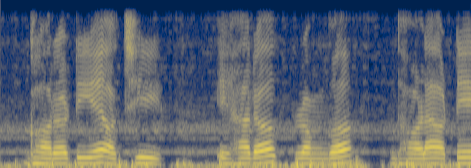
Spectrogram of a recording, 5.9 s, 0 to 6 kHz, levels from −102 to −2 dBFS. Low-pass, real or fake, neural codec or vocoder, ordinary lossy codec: 5.4 kHz; real; none; none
